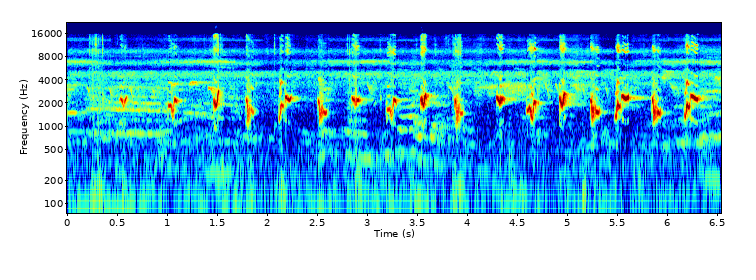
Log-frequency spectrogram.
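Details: Sooty-headed bulbul in a chatty, long rapid-fire song played to prompt silent birds to sing: evenly spaced, short liquid whistles, roughly two to three per second, each slurring down then up, over a soft background hum.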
